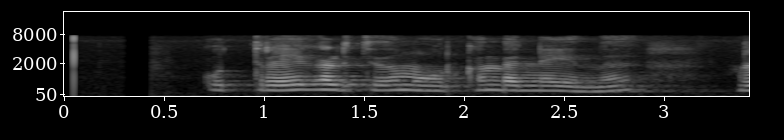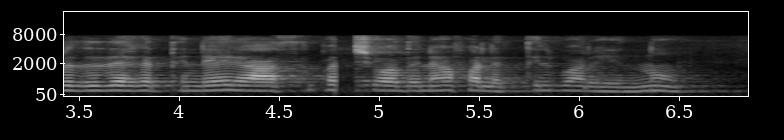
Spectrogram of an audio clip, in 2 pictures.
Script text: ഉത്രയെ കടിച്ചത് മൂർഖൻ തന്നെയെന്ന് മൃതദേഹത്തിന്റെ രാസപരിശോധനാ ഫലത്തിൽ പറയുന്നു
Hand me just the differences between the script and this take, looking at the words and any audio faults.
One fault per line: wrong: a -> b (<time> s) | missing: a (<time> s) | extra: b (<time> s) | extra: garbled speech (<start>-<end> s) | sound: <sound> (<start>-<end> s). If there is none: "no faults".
sound: dropout (4.8-4.9 s)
